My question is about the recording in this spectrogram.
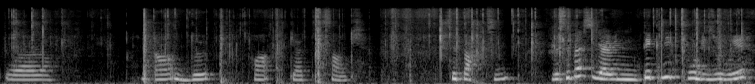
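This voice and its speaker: A young woman streaming from a table at home, chatting casually while opening card packs and slipping into halting English. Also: fairly high pitch, noisy background. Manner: chatty, thinking aloud, switching into halting English.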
